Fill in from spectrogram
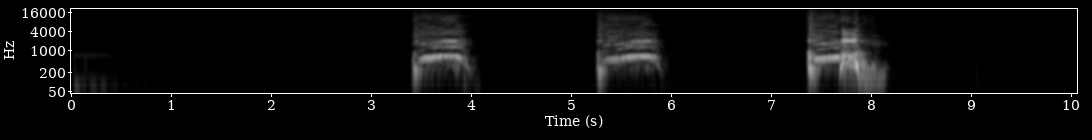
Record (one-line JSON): {"three_cough_length": "10.1 s", "three_cough_amplitude": 25107, "three_cough_signal_mean_std_ratio": 0.33, "survey_phase": "alpha (2021-03-01 to 2021-08-12)", "age": "65+", "gender": "Female", "wearing_mask": "No", "symptom_none": true, "smoker_status": "Ex-smoker", "respiratory_condition_asthma": false, "respiratory_condition_other": false, "recruitment_source": "REACT", "submission_delay": "1 day", "covid_test_result": "Negative", "covid_test_method": "RT-qPCR"}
